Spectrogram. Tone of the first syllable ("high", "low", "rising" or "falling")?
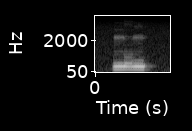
high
